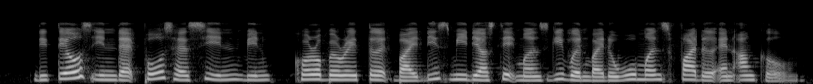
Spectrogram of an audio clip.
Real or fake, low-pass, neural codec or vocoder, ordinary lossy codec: real; 7.2 kHz; none; AAC, 48 kbps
